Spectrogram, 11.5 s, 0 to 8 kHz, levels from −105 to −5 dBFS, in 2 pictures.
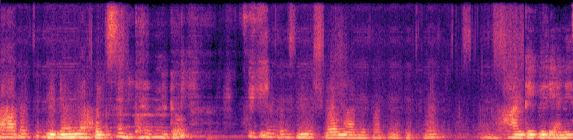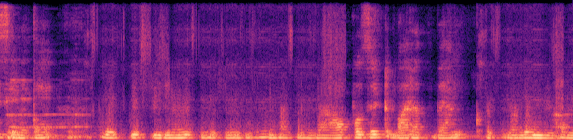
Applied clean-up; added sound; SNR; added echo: neural separator model SepFormer DNS4.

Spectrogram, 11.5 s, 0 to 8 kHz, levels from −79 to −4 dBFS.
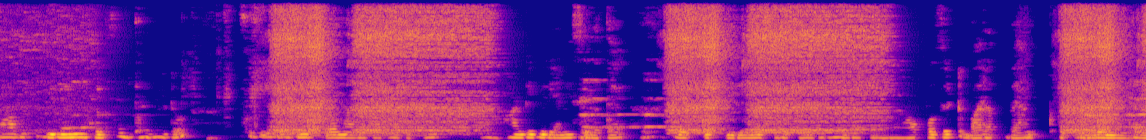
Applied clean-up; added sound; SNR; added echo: classical method WPE with log-MMSE.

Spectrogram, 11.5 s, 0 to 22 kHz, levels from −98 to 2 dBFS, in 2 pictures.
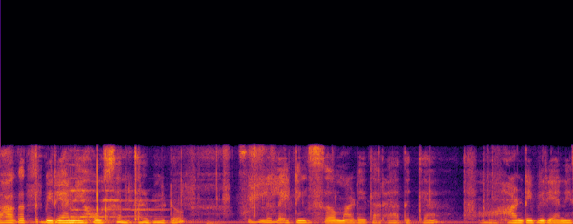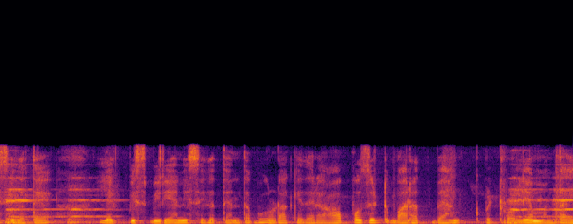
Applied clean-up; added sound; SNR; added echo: none; none; none; none.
